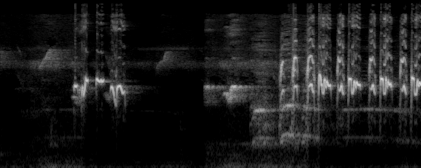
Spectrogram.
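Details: Energetic sooty-headed bulbul song meant to provoke rival bulbuls and lure them in: a brief warbled phrase, a pause, then a faster run of rapid chirpy notes with a faint steady whistle underneath.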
